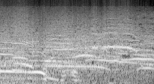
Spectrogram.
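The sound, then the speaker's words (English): A loud crowd at a sheep shearing event cheers and shouts continuously for a shearer finishing his final sheep, a dense roar of many voices with rising whoops, sustained at full volume throughout the short burst. “Come on, cheer him on, let's hear it.”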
